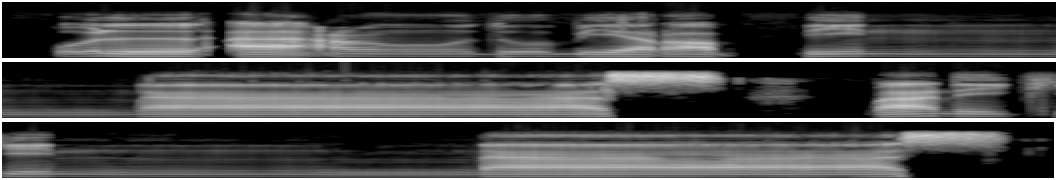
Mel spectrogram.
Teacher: Dipanjangkan, tapi yang kedua, Malikin nas. Itu dia panjang cuma apa, tidak selama yang pertama. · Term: mat arid disukun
